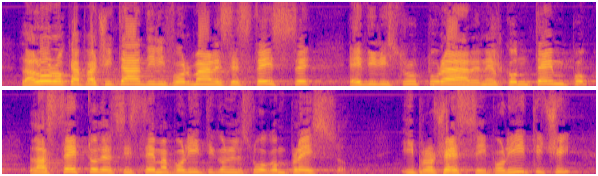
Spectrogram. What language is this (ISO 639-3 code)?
ita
